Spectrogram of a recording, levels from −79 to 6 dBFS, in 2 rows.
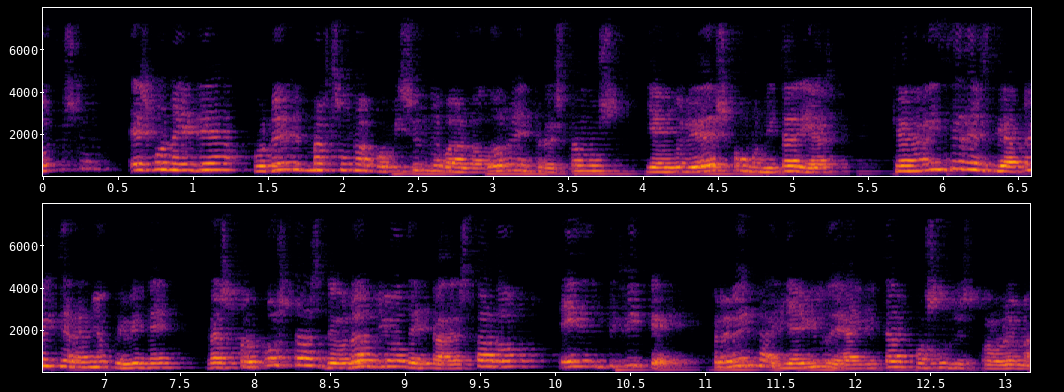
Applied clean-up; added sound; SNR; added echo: neural mask model DeepFilterNet 3.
